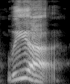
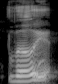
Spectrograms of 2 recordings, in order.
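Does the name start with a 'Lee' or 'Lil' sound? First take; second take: Lee; Lil. First: The name starts with a 'Lee' sound. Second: The name starts with a 'Lil' sound. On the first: The speaker calls it right. "but it's Leah, not Lilia" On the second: The speaker calls it wrong. "I keep saying it wrong. I want to say Lilia because it's like L I L"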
